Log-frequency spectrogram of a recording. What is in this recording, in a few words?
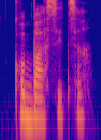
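"kobasica", Croatian; Mrežnik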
